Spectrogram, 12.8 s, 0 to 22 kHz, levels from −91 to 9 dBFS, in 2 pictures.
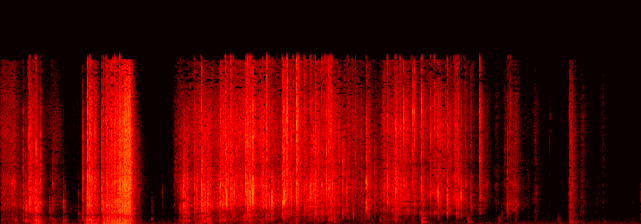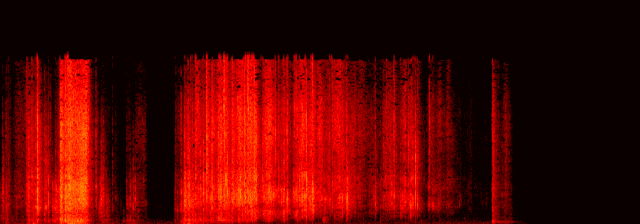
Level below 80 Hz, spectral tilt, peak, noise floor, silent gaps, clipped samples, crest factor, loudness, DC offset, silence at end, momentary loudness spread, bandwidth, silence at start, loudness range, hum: -62 dBFS; 0.5 dB/octave; -10 dBFS; -75 dBFS; none; under 0.1%; 28 dB; -33 LUFS; under 0.1%; 1.3 s; 23 LU; 17 kHz; 0 s; 12 LU; none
